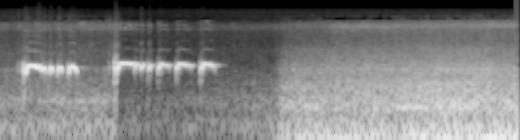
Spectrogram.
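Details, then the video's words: Zebra dove song for restarting a dove that has gone quiet. Two short phrases of rapid, rolling coos, followed by steady, rumbling background noise. "Terapi alam perkutut macet mogok bunyi"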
